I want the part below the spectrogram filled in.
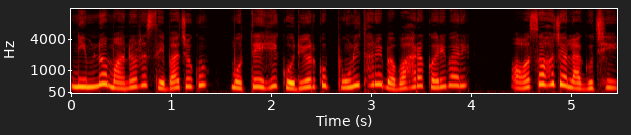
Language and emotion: Odia, fearful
